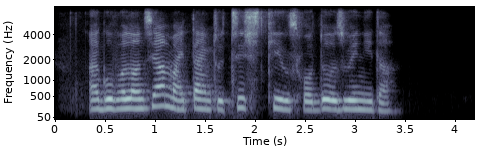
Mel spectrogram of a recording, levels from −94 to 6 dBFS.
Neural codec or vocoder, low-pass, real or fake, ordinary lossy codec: codec, 16 kHz, 2 kbps, X-Codec, WavLM features, trained on Multilingual LibriSpeech; 7.2 kHz; fake; Opus, 32 kbps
